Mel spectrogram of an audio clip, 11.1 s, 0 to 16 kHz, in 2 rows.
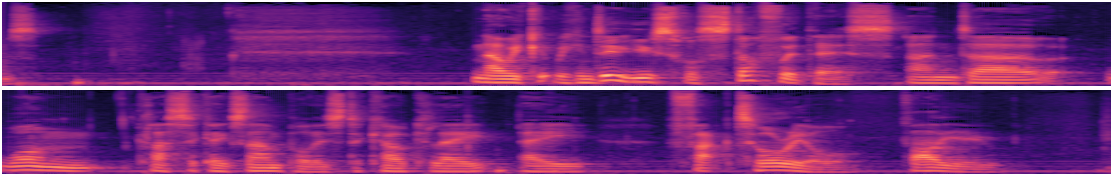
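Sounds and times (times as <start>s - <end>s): man speaking: 0.0s - 0.3s, 2.4s - 10.6s
low steady hum: 0.0s - 11.0s
quiet breath in: 1.1s - 2.1s.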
